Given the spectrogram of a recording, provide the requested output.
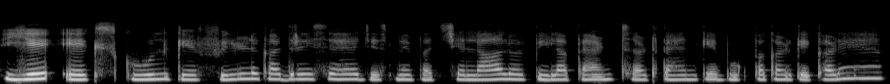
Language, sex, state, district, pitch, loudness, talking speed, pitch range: Hindi, female, Jharkhand, Palamu, 225 Hz, -22 LUFS, 150 wpm, 220-240 Hz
